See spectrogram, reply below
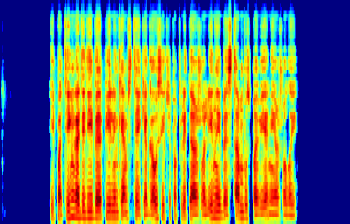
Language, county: Lithuanian, Vilnius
